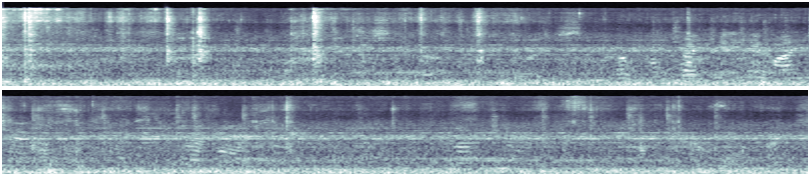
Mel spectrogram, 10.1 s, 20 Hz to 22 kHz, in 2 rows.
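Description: Running noise inside an InterCity 225 coach travelling at speed: a steady low rumble of the wheels on the rails, with a few sharp clicks from the track in the first two seconds.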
